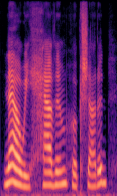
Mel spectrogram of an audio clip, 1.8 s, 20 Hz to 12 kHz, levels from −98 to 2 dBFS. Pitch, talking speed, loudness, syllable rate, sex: 220 Hz, 205 wpm, -17 LUFS, 4.6 syllables/s, female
